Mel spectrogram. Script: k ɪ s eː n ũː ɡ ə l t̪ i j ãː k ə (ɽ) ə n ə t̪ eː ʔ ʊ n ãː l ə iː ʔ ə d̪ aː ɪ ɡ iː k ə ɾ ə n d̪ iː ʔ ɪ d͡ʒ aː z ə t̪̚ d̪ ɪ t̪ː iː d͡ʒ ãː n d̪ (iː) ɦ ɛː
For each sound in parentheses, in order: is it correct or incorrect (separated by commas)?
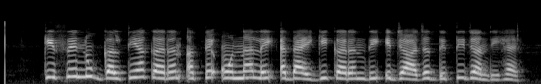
incorrect, correct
